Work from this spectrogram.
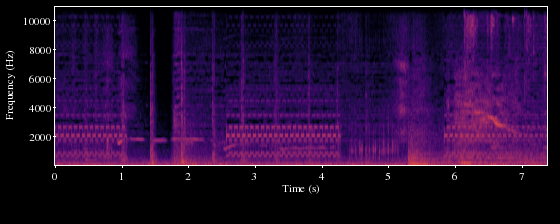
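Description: A telephone in the LEGO Jurassic World game rings in repeated electronic bursts, alternating with short gaps, sweeps and clicks, all moderately loud with no talk.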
